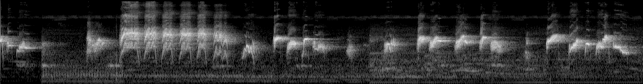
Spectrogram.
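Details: Red-whiskered bulbul in a cage, its song played to rouse other birds: a harsh chattering burst, then a run of quick whistled, bubbling phrases repeated in short groups with brief pauses.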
